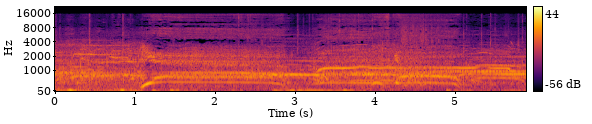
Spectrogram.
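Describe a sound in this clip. A crowd cheers and shouts close by.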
